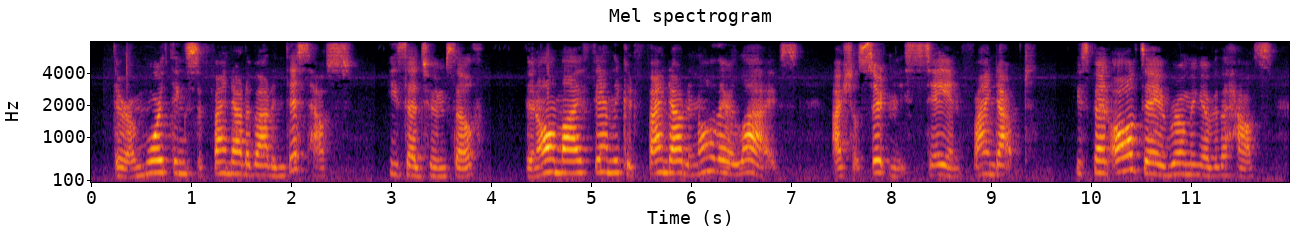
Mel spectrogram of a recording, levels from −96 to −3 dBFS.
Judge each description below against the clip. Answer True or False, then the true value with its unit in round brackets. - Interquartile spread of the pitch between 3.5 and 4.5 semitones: True (4.2 semitones)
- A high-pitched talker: True (235 Hz)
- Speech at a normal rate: False (210 wpm)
